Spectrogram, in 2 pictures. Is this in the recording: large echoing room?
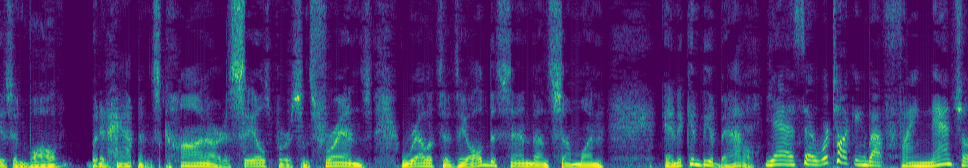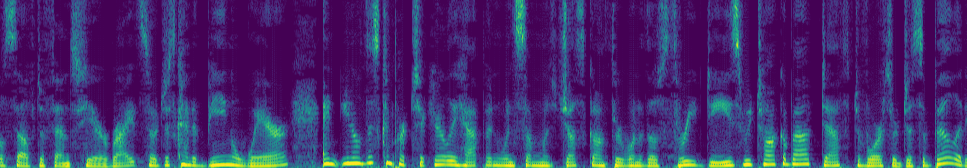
no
